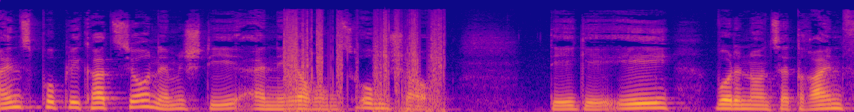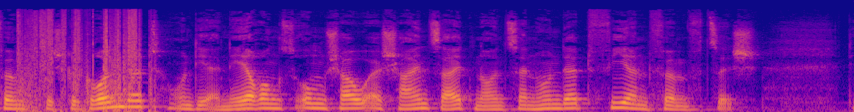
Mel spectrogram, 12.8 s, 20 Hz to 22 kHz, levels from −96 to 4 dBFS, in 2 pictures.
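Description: Two bursts of loose connector crackle occur, from 2.13 to 3.34 s and from 6.53 to 7.57 s. A worn or dirty contact is making and breaking as it shifts, chopping the signal into irregular scratching and crackle, with pops where the line carries DC.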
